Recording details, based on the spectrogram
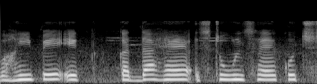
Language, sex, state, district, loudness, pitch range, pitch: Hindi, female, Jharkhand, Deoghar, -12 LUFS, 205-225 Hz, 220 Hz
